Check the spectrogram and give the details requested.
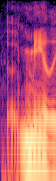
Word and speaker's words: Mele: No, Mele is how we pronounce it. Mele.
